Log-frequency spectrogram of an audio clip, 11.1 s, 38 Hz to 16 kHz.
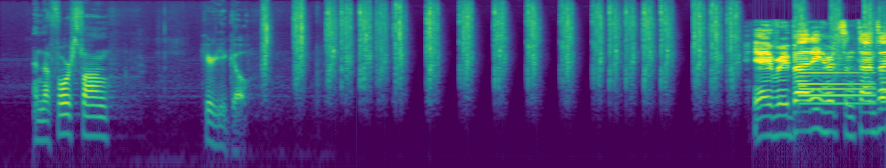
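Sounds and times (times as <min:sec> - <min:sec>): rhythmic handclaps: 0:03.2 - 0:09.4, 0:10.0 - 0:11.0.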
